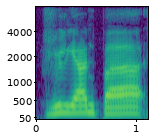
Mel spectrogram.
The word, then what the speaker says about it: Guillain-Barré: This syndrome called GBS or Guillain-Barré syndrome.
